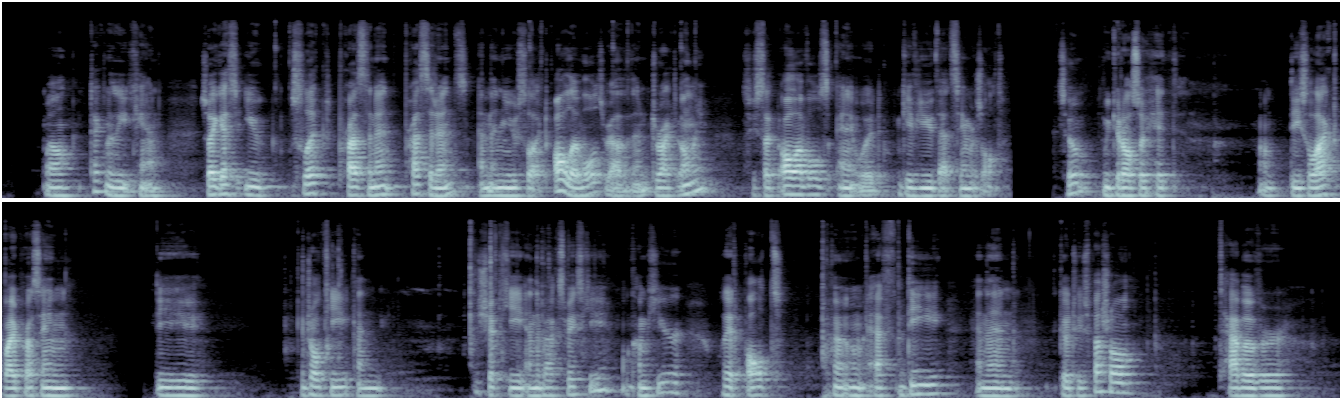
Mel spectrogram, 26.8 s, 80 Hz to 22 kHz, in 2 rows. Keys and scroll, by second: 16.4 ctrl+BackSpace.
